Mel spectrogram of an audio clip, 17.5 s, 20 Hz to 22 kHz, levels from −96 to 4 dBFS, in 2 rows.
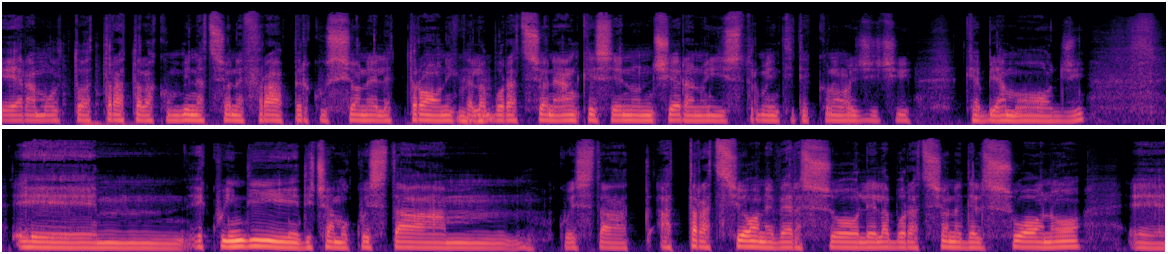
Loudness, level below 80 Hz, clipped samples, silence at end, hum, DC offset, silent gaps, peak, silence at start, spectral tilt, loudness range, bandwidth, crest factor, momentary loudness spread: -31 LUFS; -64 dBFS; under 0.1%; 0 s; none; under 0.1%; none; -12 dBFS; 0 s; -5 dB/octave; 6 LU; 16 kHz; 18 dB; 13 LU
